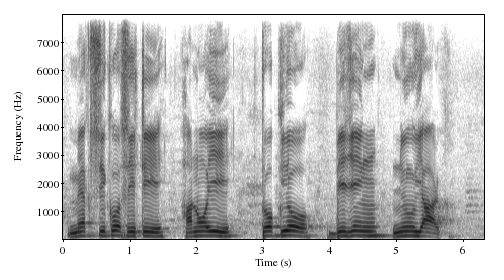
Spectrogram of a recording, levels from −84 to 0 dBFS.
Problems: background conversations at intervals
